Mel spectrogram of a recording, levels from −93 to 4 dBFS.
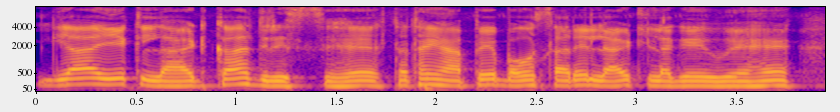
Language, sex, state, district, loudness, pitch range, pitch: Hindi, male, Jharkhand, Ranchi, -15 LUFS, 125-145 Hz, 135 Hz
